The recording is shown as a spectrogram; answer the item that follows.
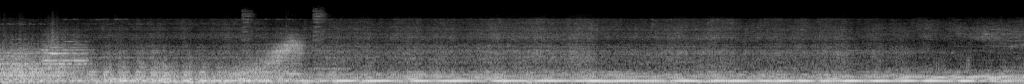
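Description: Live electronic drone from synthesizers and effects: loud sustained low tones layered into a thick chord. A noisy rising sweep about three seconds in, after which the drone settles into a steady low hum-like chord that wavers slightly in level.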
